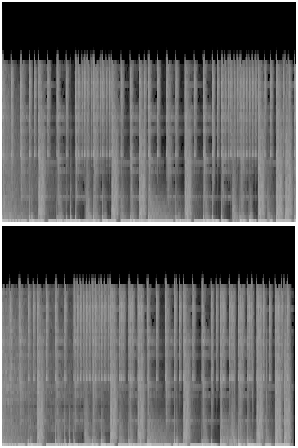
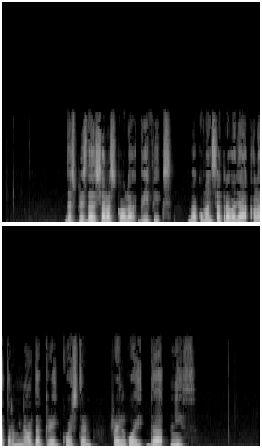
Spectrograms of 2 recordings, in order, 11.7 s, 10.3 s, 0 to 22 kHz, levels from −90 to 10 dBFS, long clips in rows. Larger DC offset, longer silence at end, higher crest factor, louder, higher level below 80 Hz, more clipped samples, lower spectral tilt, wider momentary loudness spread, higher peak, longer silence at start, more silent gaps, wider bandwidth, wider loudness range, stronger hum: neither; second, 0.05 s vs 1.4 s; second, 12 dB vs 22 dB; first, -17 LUFS vs -23 LUFS; first, -16 dBFS vs -74 dBFS; neither; about the same, -4 dB/octave vs -4.5 dB/octave; second, 2 LU vs 11 LU; about the same, -2 dBFS vs -2 dBFS; second, 0 s vs 1.25 s; neither; first, 17.5 kHz vs 11.5 kHz; second, 1 LU vs 4 LU; neither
